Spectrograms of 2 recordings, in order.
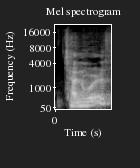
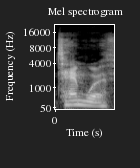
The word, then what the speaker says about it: Tamworth: How far is Melbourne from Tenworth? Is that how you say it? Tam Tamworth. Yeah.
